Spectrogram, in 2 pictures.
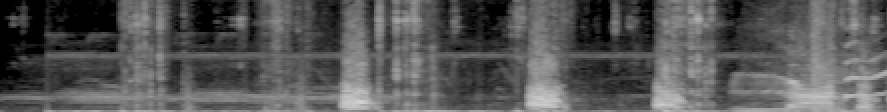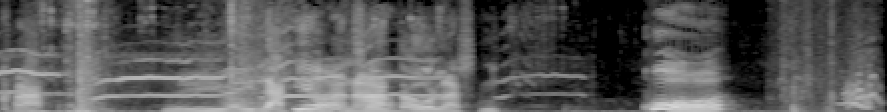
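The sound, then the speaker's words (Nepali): A dog barking in a Nepali comedy scene: several sharp, loud barks, then voices talking and shouting, and one more bark near the end. “कस्तो कुकुर पाल्या हो यस्तो, त्यसै खाउला नै अर्छ बा।”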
